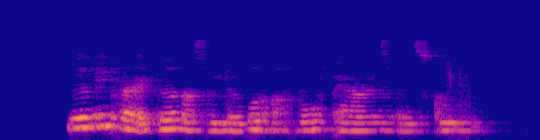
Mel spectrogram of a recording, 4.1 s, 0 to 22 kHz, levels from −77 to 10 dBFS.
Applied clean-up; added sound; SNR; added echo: neural mask model DeepFilterNet 3.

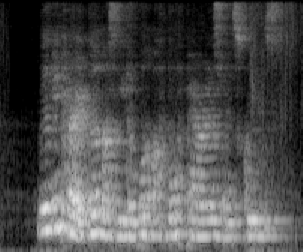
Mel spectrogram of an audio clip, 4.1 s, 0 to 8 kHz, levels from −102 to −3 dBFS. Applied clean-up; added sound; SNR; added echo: neural separator model SepFormer DNS4.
